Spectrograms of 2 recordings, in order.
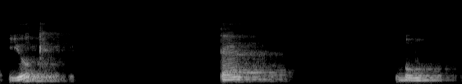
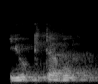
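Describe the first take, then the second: First: "يك-، ت-، ب-" as three separate syllables, long gaps. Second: Said in the usual way. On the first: Shown as a demonstration. Teacher shows the silent letter joins the previous one, split syllables. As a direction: sound out "يك-", then "ت-", then "ب-". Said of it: "الحرف الساكن يقرأ مع الحرف السابق". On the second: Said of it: "سنعيد قراءة الكلمة بشكل كامل".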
